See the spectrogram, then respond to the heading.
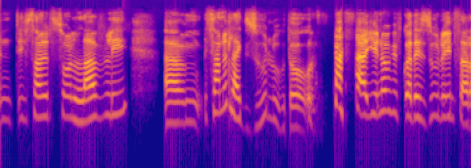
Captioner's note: laughs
